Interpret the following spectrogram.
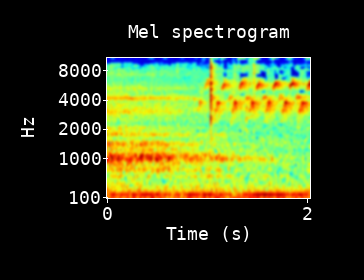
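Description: A bird calls in a rapid run of short, high chirps, about eight a second, starting about a second in. A steady low hum runs underneath.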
